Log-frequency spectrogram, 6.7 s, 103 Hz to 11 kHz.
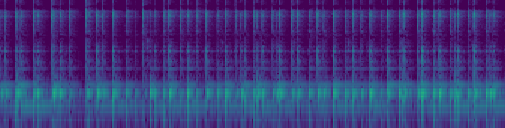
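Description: An opened, hollow red Coca-Cola aluminum can is held close and tapped and scratched with long nails on its side and lid. A quick, irregular stream of light, bright taps rings briefly with a hollow tone around 375 Hz, and scratchy high-end texture runs between the taps.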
